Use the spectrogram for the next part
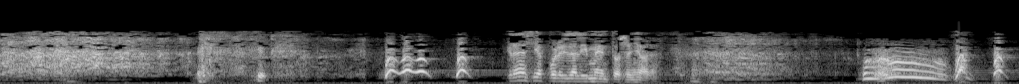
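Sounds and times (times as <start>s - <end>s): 
laughter: 0.0s - 3.8s, 6.7s - 8.6s
dog barking: 3.8s - 4.9s, 9.5s - 10.1s
speech: 5.1s - 7.4s, 8.6s - 9.0s.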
